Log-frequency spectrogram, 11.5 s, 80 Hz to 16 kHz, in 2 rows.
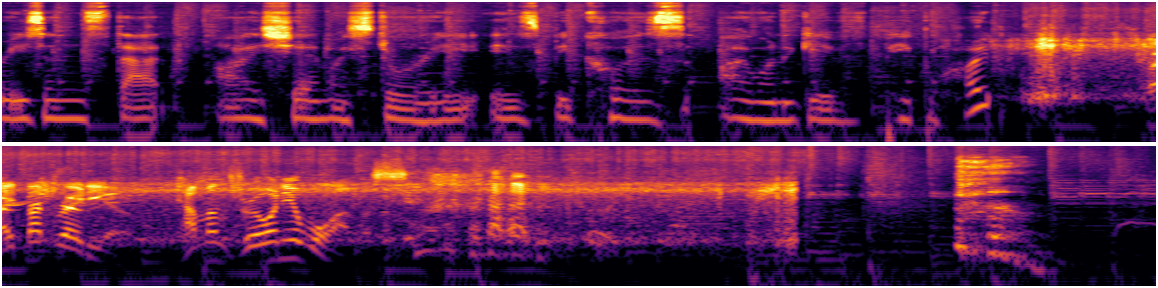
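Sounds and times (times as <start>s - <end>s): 
speech: 0.0s - 8.8s, 9.5s - 9.9s
laughter: 6.7s - 9.8s
throat-clearing cough into microphone: 10.5s - 11.1s.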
